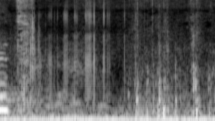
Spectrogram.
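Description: Faint scattered clicks and light rustling over a steady low hum.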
